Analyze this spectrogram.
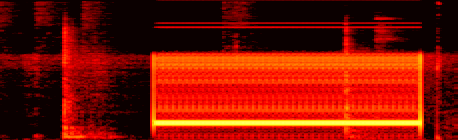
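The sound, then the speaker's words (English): After a brief clatter, a steady electronic telephone ringing tone sounds for about two seconds at a constant pitch. It is loud, as a phone call to someone's wife waits to connect. “It's ringing.”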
